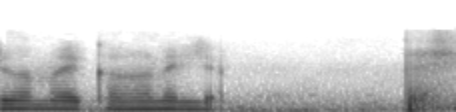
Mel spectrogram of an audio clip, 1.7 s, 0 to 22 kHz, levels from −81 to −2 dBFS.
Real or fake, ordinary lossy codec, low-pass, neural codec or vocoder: fake; MP3, 32 kbps; 7.2 kHz; codec, 24 kHz, 0.9 kbps, WavTokenizer, large speech release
